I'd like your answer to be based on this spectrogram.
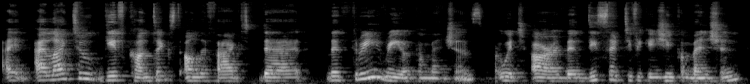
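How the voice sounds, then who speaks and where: With a lower, fairly bright voice, this Dominican climate negotiator answers a podcast's questions unhurriedly. She lays out her explanations step by step in a measured manner, occasionally making small restarts.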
